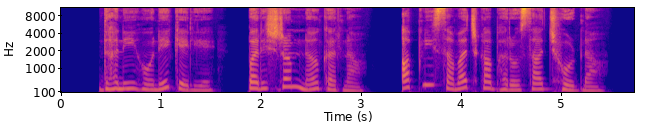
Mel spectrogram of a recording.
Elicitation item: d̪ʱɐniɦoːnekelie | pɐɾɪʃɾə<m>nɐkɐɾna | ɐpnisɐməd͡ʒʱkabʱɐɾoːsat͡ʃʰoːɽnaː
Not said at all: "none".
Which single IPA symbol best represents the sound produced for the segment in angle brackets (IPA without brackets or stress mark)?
m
